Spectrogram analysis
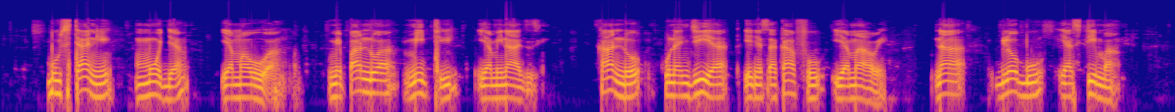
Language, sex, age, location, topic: Swahili, female, 18-24, Mombasa, agriculture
